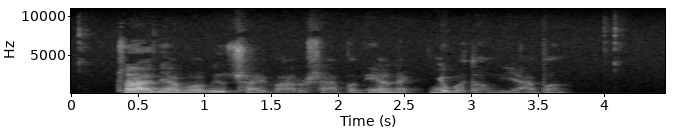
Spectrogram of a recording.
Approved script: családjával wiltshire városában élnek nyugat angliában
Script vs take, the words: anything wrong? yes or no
no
